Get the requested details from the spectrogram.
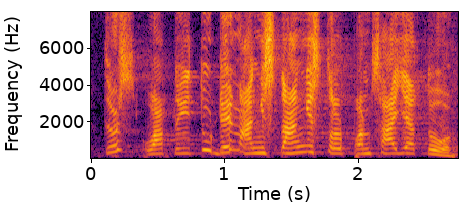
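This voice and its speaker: A woman with a high voice tells a personal testimony in a chatty way. She acts out each side of the dialogue in her story. Her voice rings through a large church hall with a long reverb. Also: fairly quick, fairly bright tone. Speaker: testimony speaker at a prayer meeting.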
